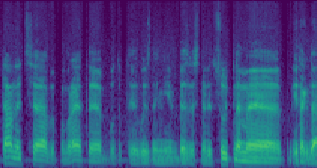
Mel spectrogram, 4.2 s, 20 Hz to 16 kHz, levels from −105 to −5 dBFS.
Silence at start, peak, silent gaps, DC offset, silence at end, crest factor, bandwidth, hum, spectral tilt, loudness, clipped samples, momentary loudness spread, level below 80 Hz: 0.05 s; -22 dBFS; none; under 0.1%; 0 s; 18 dB; 16 kHz; none; -5 dB/octave; -41 LUFS; under 0.1%; 12 LU; -86 dBFS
